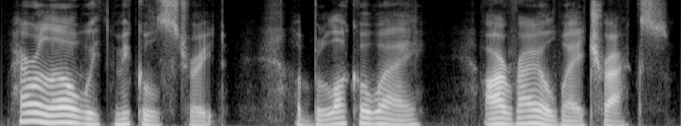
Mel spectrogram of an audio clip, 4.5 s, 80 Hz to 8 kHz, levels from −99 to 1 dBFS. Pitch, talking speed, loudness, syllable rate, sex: 130 Hz, 130 wpm, -20 LUFS, 4.5 syllables/s, male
